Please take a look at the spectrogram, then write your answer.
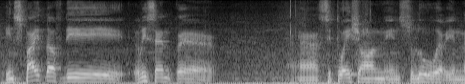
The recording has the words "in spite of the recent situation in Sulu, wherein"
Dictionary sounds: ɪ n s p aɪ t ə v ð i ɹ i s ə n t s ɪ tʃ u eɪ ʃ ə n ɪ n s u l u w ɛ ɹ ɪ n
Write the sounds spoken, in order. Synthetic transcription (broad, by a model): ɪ n s p aɪ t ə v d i ɹ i s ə n t s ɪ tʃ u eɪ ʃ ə n ɪ n s u l u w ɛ ɹ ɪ n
